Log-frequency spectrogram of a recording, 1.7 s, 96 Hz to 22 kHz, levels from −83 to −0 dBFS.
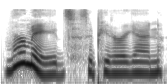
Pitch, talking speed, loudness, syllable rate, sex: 225 Hz, 145 wpm, -18 LUFS, 4.5 syllables/s, female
